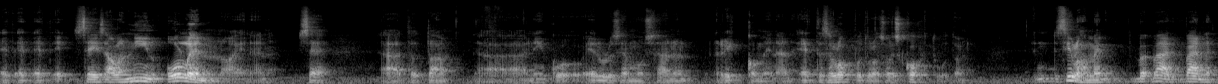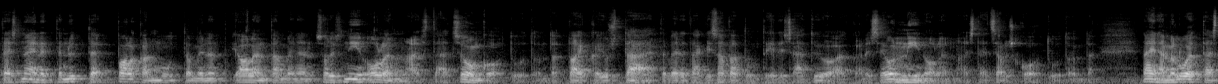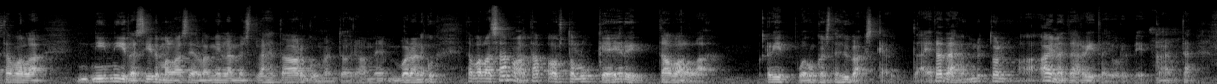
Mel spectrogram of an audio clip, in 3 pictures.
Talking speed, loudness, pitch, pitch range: 155 wpm, -23 LUFS, 95 Hz, 85-110 Hz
